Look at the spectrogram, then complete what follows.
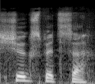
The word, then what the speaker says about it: Zugspitze: Okay, so you say it as Zugspitze. Spitze, yeah. Zugspitze. Like, you don't pronounce the Z like Z. You pronounce it like S.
